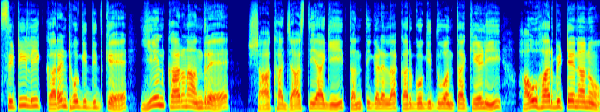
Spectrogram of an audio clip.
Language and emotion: Kannada, surprised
